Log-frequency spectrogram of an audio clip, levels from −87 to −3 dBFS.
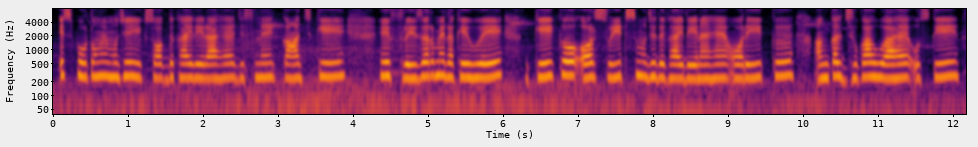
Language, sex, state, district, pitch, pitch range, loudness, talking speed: Hindi, female, Bihar, Begusarai, 255 Hz, 240-265 Hz, -27 LUFS, 165 wpm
